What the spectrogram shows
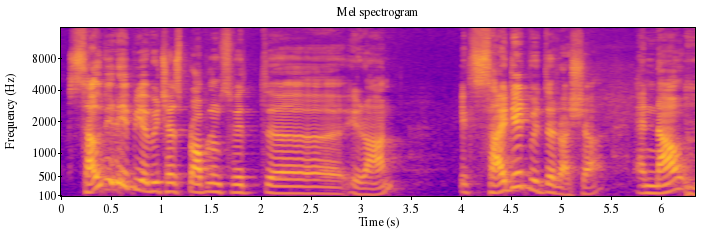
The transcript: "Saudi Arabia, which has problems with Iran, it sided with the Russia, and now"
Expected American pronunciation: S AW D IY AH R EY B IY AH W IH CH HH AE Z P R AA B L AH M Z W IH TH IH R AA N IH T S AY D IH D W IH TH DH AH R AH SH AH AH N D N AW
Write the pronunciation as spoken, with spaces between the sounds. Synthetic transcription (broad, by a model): S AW D IY AH R EY B IY AH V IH CH HH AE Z P R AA B L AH M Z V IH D IH R AA N IH T S AY D IH D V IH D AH R AH SH AH AH N D N AW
